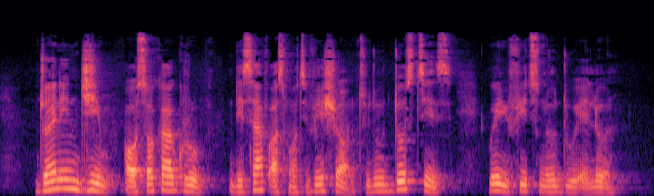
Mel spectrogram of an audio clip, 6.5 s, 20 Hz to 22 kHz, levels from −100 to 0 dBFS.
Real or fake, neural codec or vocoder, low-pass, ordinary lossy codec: real; none; 10.8 kHz; MP3, 48 kbps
